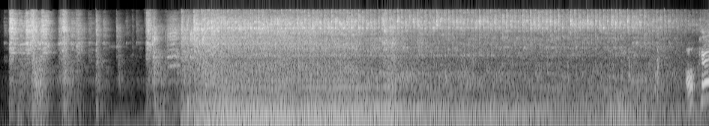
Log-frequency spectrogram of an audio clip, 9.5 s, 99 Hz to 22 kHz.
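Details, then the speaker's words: John Deere 425 after fitting a new battery with cleaned, greased terminals; fuel pump heard first. Short crank, then catches and settles into a steady, even idle with no misses or knocks; normal start. "well she's running so uh I think we'll let that run there a little bit"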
